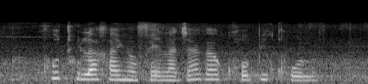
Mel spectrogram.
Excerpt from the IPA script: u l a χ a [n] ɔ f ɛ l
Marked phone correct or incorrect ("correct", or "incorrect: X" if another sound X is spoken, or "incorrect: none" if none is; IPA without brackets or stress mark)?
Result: incorrect: ɲ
